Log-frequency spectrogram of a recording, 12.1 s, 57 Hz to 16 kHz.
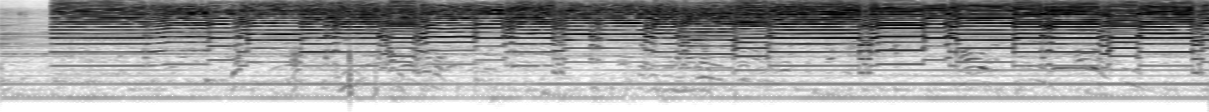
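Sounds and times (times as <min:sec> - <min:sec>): bagpipe chanter melody: 0:00.0 - 0:12.0
bagpipe drone: 0:00.0 - 0:12.0.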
